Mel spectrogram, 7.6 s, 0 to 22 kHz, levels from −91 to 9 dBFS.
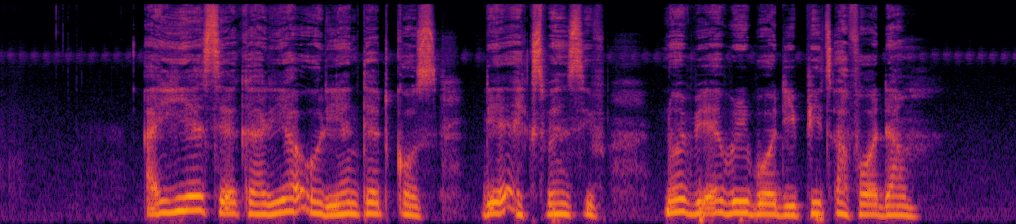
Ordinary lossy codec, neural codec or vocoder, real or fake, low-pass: none; none; real; none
